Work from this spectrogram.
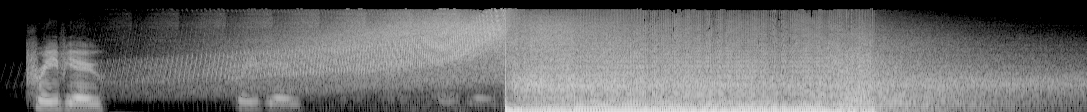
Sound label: gimme a beat stinger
